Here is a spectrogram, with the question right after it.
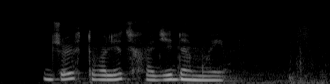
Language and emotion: Russian, neutral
